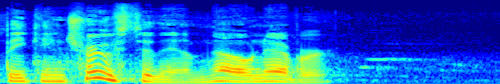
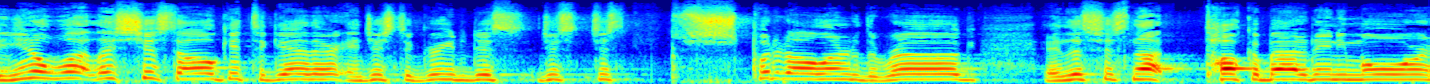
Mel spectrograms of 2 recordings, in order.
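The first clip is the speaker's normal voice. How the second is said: mock glib peacemaker; 5 semitones higher, 5 dB louder than usual. Mock quoting easy peacemaker.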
